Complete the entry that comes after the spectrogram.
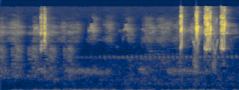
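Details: Lovebird family in a suburban garden in Pretoria, South Africa, feeding a juvenile: soft chattering, one shrill chirp early, then a burst of four piercing high chirps near the end.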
